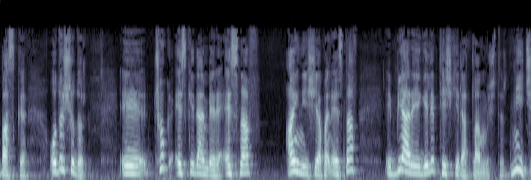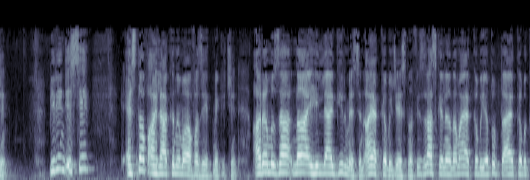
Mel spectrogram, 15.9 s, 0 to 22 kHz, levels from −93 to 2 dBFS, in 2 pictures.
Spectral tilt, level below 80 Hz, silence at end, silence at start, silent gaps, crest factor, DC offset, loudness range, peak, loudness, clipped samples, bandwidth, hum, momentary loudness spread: -6 dB/octave; -52 dBFS; 0.05 s; 0 s; none; 16 dB; under 0.1%; 3 LU; 0 dBFS; -17 LUFS; under 0.1%; 11.5 kHz; none; 12 LU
